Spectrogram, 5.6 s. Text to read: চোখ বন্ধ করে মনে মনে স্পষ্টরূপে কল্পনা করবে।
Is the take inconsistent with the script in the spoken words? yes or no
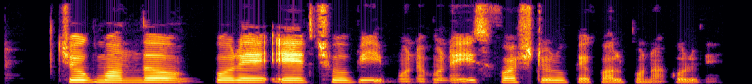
yes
